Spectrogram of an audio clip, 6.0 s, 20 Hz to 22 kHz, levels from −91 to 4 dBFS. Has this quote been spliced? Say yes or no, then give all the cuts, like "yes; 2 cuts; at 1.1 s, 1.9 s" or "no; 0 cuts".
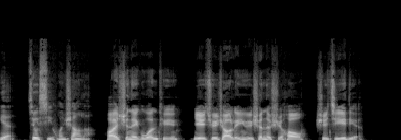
yes; 2 cuts; at 1.5 s, 2.8 s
